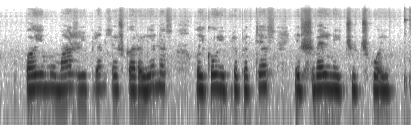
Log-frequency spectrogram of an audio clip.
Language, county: Lithuanian, Vilnius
